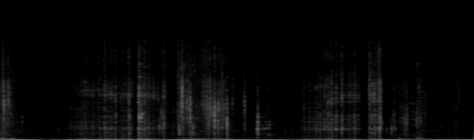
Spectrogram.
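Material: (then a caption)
Soap. A hand-sized, dry, orange and white striped bar of soap is held in the palm and shaved with a short flat blade, and the curls pile up on a wooden surface. Crisp, dry scraping and tearing strokes come one after another over a steady low rumble, with brief bright crinkles as the shavings peel away.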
